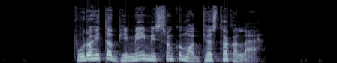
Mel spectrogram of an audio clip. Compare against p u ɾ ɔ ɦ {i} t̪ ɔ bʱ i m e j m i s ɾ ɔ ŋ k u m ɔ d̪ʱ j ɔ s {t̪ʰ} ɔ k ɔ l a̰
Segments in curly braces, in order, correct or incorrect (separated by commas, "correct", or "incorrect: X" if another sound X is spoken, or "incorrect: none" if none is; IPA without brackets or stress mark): correct, correct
